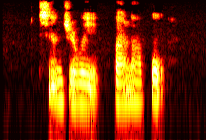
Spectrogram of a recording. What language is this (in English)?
Chinese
